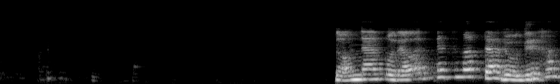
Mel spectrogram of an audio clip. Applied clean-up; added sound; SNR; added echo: neural mask model DeepFilterNet 3.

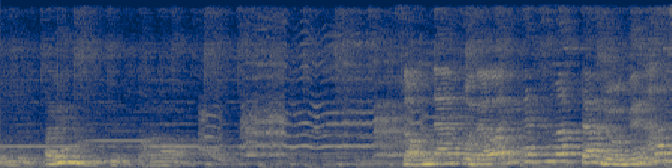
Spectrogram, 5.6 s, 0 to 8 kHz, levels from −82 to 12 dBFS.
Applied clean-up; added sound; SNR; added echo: none; Chicken, rooster; 14 dB; reverberation time 0.7 s.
